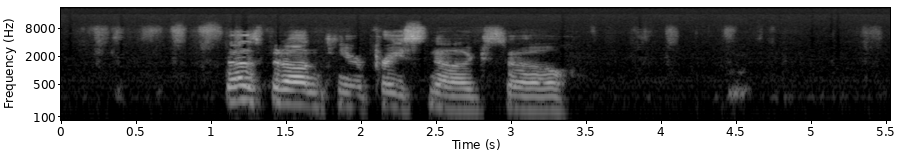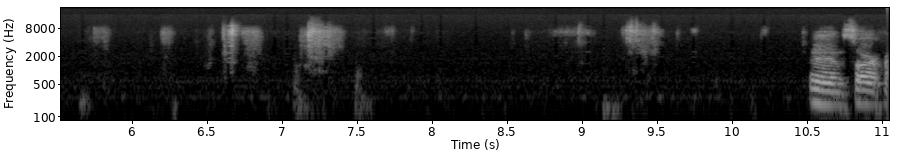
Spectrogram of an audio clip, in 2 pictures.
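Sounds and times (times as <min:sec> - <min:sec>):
fabric brushing and rustling: 0:05.3 - 0:07.9.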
